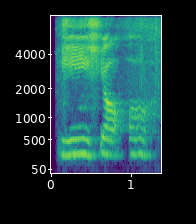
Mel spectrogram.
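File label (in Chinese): "ju3 shou3" Mandarin Chinese, female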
